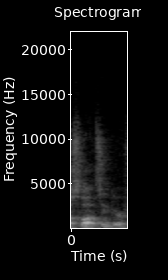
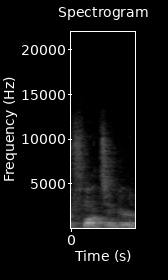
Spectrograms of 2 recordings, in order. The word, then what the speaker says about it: Flotzinger: from flotsinger i'm sorry i did pronounce that brewery wrong not schlossinger flotzinger that was the one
